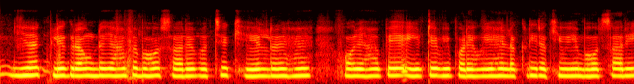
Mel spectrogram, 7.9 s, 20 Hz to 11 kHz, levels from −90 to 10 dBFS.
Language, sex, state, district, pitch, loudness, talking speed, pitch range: Hindi, female, Uttar Pradesh, Budaun, 250 Hz, -14 LUFS, 210 wpm, 245-255 Hz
